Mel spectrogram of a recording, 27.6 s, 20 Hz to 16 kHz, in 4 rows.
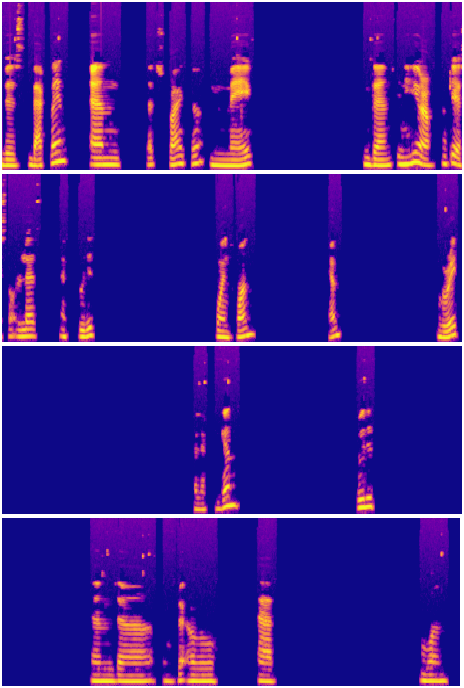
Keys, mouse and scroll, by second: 0.1 alt+click, 0.6 alt+middle click, 0.9 alt+right click, 1.2 alt+right click, 2.1 Right, 3.6 Tab, 3.7 alt+click, 3.9 alt+right click, 4.2 alt+middle click, 4.6 alt+click, 4.9 alt+right click, 5.1 alt+middle click, 5.4 alt+click, 5.9 shift+right click, 9.6 typing, 9.8 Return, 10.6 alt+click, 10.9 typing, 11.4 alt+right click, 11.9 alt+middle click, 12.3 alt+right click, 12.6 alt+right click, 13.7 alt+middle click, 14.0 alt+click, 14.4 right click, 15.7 Tab, 15.7 right click, 16.7 alt+click, 17.0 alt+middle click, 17.2 alt+right click, 17.5 w, 18.4 shift+click, 19.4 alt+right click, 20.0 alt+click, 20.0 alt+middle click, 20.5 alt+click, 21.7 alt+middle click, 23.1 shift+click, 24.2 ctrl+alt+q, 25.9 Return, 27.1 alt+click.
